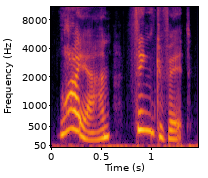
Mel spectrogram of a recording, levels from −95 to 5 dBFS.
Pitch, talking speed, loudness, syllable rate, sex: 290 Hz, 205 wpm, -16 LUFS, 5.4 syllables/s, female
